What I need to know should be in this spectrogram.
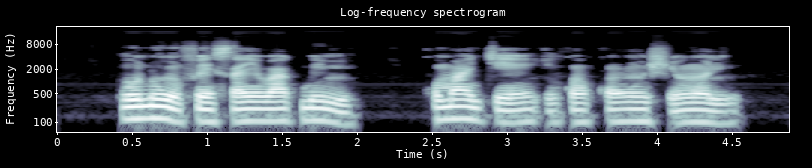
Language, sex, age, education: Yoruba, male, 15-29, tertiary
